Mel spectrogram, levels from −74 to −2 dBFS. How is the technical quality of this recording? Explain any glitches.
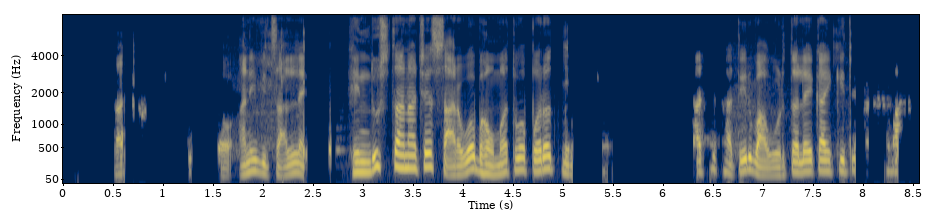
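The recording has two recurring glitches, both typical of a call under double talk.

Speech suppressed in double talk appears from 0.0 to 2.49 s, 5.03 to 6.71 s and 7.86 s to the end. The speech dips sharply, roughly 40 dB at worst, likely because the echo canceller turned everything down.

The other side's voice leaking through is heard from 0.82 to 2.81 s at fairly high level, briefly at 5.00 to 5.04 s, and faintly from 6.41 to 7.87 s. This is likely residual loudspeaker echo that the echo canceller did not remove.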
